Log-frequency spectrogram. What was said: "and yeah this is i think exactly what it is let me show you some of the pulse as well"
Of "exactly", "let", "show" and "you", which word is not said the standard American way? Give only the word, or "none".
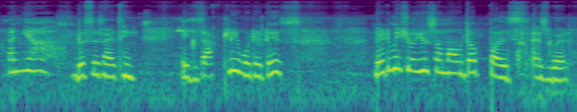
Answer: none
